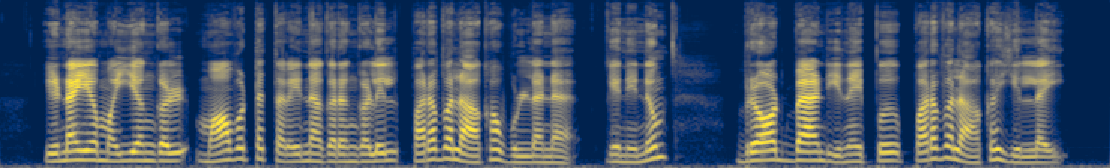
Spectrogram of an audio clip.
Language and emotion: Tamil, neutral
